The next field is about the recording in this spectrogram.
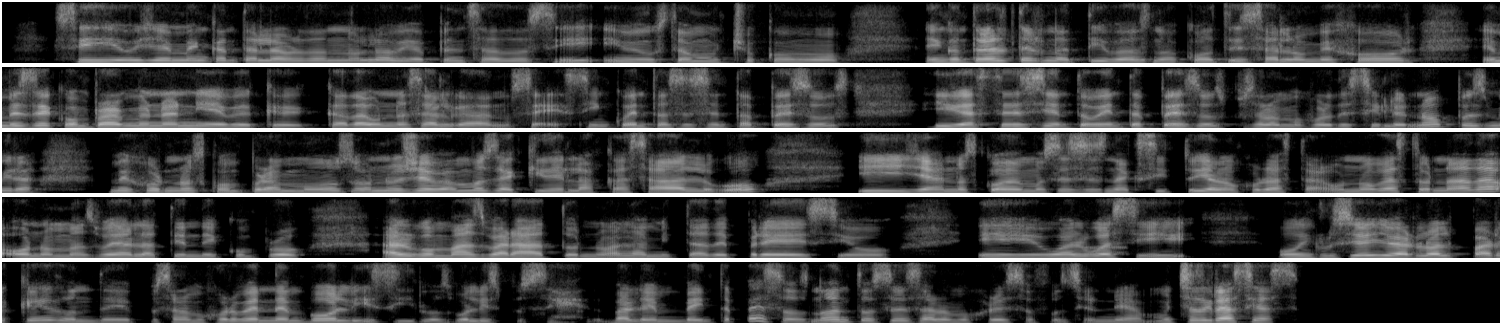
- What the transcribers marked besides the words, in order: none
- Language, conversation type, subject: Spanish, advice, ¿Cómo puedo cambiar mis hábitos de gasto para ahorrar más?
